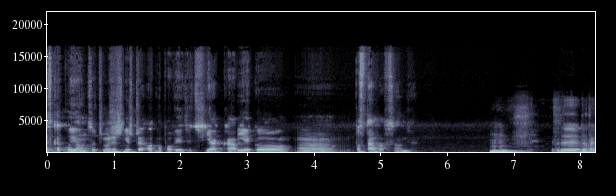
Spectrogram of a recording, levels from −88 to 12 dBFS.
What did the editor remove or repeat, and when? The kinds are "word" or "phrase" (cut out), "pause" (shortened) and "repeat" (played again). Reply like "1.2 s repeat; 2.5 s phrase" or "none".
1.1 s word; 1.6 s word; 2.9 s word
